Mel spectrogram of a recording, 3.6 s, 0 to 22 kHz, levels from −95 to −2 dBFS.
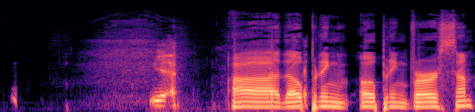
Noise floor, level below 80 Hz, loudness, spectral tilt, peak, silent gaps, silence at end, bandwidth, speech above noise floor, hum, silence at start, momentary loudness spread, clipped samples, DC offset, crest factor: -59 dBFS; -38 dBFS; -15 LUFS; -7 dB/octave; 0 dBFS; none; 0 s; 12 kHz; 45 dB; none; 0.1 s; 9 LU; under 0.1%; under 0.1%; 16 dB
